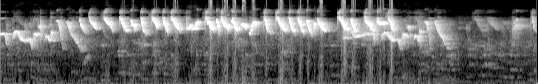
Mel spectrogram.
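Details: Pleci, a Malang local white-eye kept as a singing bird, pours out a rich run of high twittering whistles and trills for about nine seconds, then falls quiet before one last brief note.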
